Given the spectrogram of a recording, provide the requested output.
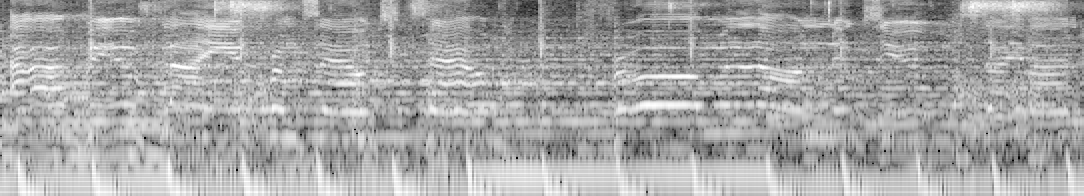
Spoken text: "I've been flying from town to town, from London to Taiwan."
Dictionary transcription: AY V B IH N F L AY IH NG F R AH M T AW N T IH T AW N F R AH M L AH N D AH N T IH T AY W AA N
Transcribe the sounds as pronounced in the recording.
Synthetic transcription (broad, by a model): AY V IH L F L AY IH NG F R AH M T AW N T IH T AW N F R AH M L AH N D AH T IH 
